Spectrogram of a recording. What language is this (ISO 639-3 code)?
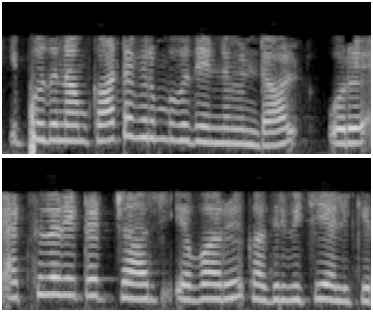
tam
